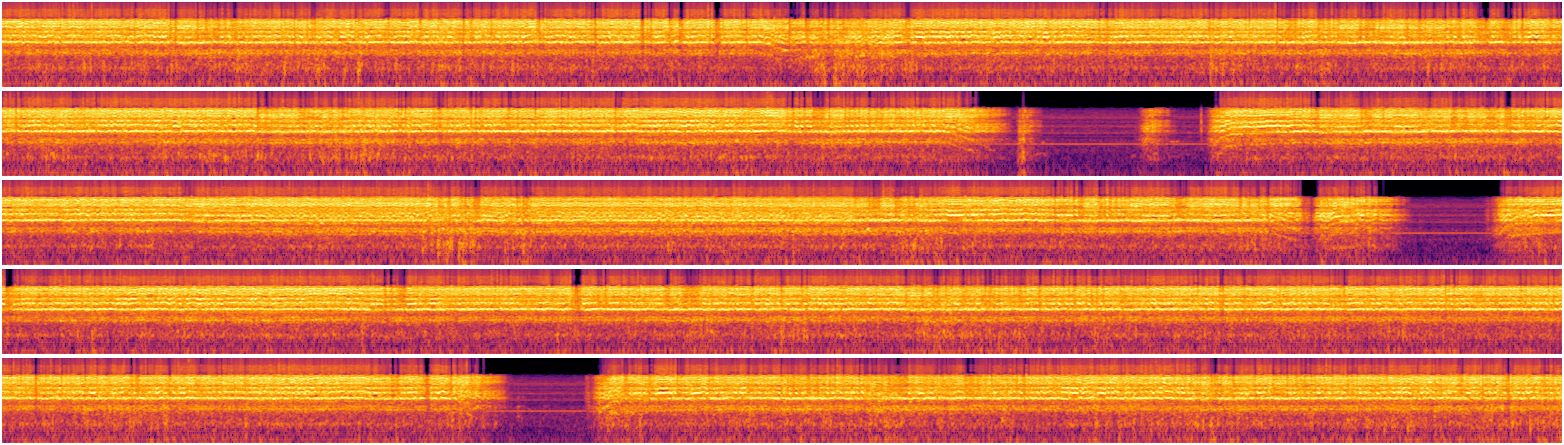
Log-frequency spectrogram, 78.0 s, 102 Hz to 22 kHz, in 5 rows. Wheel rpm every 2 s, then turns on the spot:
230, 230, 230, 200, 210, 230, 220, 230, 230, 230, 230, 220, 80, 40, 220, 230, 220, 210, 210, 220, 230, 190, 50, 200, 220, 230, 240, 230, 230, 230, 230, 240, 230, 100, 170, 220, 230, 230, 240.
none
